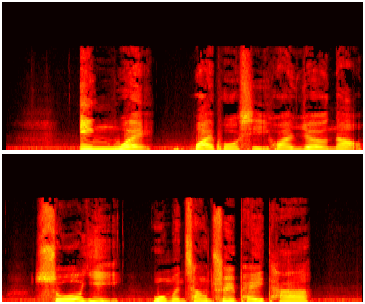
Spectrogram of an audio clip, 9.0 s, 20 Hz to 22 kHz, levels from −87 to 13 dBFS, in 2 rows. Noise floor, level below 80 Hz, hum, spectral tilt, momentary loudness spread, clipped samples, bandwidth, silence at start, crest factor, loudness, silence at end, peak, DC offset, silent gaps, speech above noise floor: -47 dBFS; -66 dBFS; none; -3.5 dB/octave; 13 LU; under 0.1%; 15.5 kHz; 0.95 s; 16 dB; -16 LUFS; 0.7 s; -2 dBFS; under 0.1%; none; 31 dB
